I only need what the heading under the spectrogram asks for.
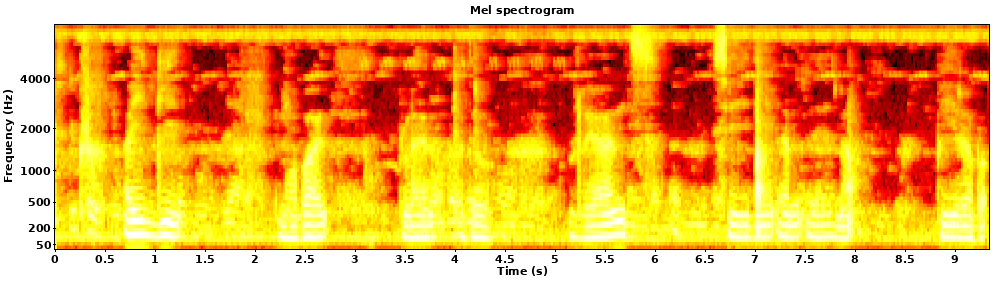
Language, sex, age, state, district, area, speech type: Manipuri, male, 60+, Manipur, Chandel, rural, read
